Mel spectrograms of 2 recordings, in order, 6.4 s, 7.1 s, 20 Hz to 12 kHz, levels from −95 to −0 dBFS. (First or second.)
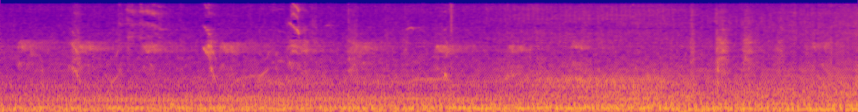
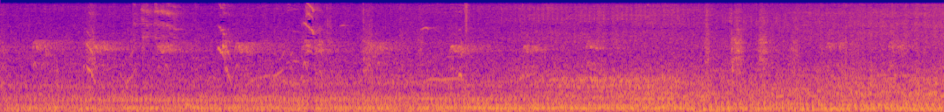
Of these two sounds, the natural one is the second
